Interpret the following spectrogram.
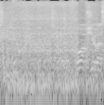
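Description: Indistinct voices over a steady low hum, with a short snatch of speech near the end.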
